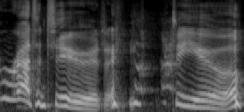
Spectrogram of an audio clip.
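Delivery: put-on old-fashioned gentleman voice, high and swooping. Imitating how the other speaker sounded, like a man from 1820. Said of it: "Your voice was like that of a man from 1820".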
